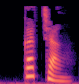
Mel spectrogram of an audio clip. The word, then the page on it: kacang: Indonesian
